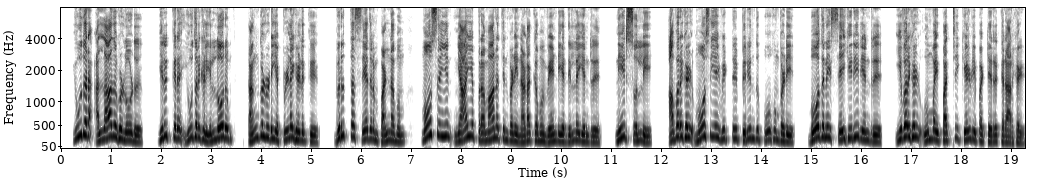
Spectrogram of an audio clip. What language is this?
Tamil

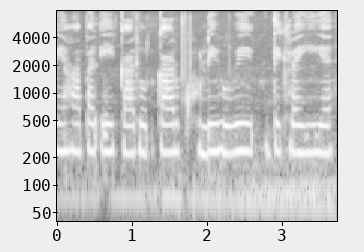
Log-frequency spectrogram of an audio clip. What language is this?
Hindi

